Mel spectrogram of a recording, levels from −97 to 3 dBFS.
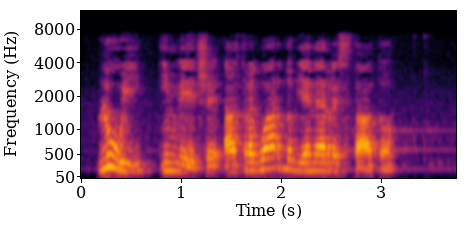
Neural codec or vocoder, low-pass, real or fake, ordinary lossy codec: none; 7.2 kHz; real; AAC, 32 kbps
